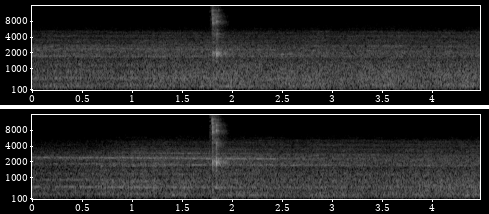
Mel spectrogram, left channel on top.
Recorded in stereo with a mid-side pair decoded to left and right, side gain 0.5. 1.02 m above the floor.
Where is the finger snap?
40° right, 0.8 m.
